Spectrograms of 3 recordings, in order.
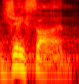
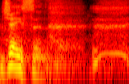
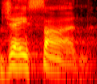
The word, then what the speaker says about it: JSON: naming, because it's called JSON, not Jason. And my good friend Taylor Desson here, please let him know if he didn't hear it from Dallas. It's not pronounced Jason, it's pronounced JSON.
